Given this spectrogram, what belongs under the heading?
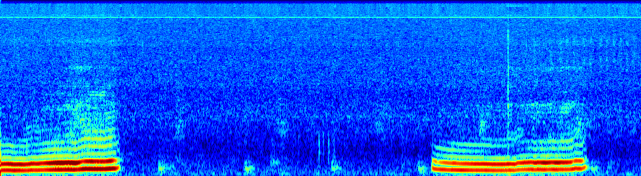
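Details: Cat (Bedford) snoring loudly, dog-like: two long, steady, hum-like tonal snores about three seconds apart with quiet pauses between.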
